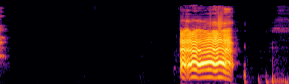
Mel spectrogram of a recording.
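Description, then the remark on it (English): A person does a single loud, wavering bleat in imitation of a sheep, lasting about half a second after near silence, followed by a few faint clicks and rustles. “That was not a great sheep noise, but I tried.”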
